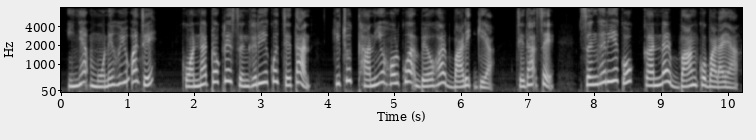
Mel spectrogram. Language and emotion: Santali, disgusted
